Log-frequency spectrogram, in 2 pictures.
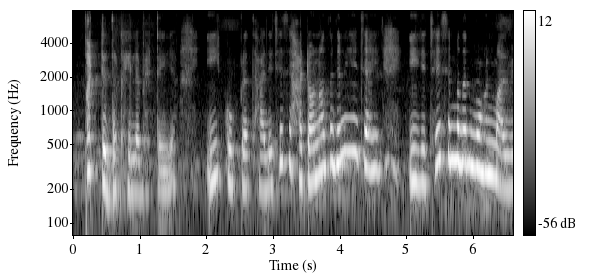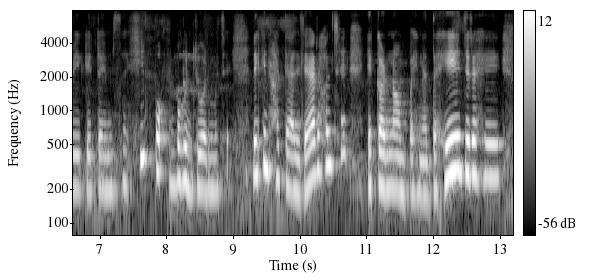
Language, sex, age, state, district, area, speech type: Maithili, female, 18-30, Bihar, Saharsa, urban, spontaneous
